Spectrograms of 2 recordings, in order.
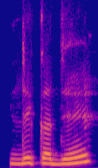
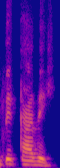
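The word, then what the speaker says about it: décade: colar con context cre decad demanda Dei okay decad decad Porque la e de decade no lleva tilde no lleva acento entonces no es decade sino que será de cad de cad Okay muy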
